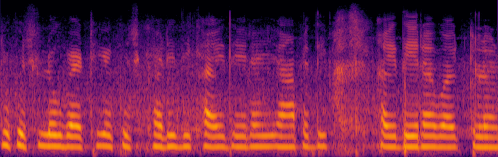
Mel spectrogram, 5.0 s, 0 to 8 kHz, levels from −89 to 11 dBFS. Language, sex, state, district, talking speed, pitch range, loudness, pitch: Hindi, female, Uttar Pradesh, Gorakhpur, 255 wpm, 200-215 Hz, -16 LUFS, 205 Hz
